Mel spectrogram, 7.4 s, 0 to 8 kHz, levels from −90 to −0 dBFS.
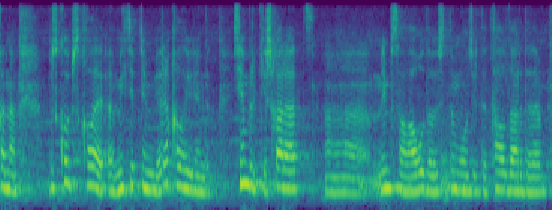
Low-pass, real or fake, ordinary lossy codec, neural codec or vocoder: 7.2 kHz; real; none; none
